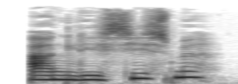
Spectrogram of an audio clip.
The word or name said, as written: anglicisme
